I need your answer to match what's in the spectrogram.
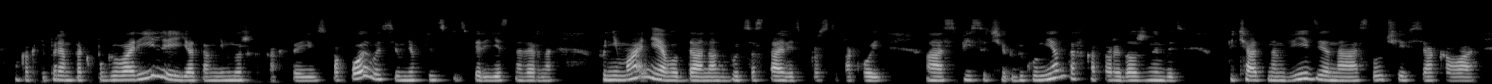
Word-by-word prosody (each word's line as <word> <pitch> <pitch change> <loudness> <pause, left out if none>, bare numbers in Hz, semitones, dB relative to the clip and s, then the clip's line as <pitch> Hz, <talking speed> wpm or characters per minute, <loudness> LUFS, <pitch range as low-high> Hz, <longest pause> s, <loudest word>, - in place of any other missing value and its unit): мы 210 - -8
как-то 195 -3 -9
прям 200 -1 +1
так 195 -1 -5
поговорили, 205 - +3
я 190 -3 +3
там 185 0 -4
немножко 190 +1 -1
как-то 175 - -11
и 170 0 0
успокоилась, 200 +6 +1
и - - -3
у - - -2
меня, 190 0 +2
в 195 - -12
принципе, 195 -1 -7
теперь 195 -2 -4
есть, 180 +1 -1
наверно, 180 0 -3 0.4
понимание. 220 +5 +4
Вот 185 -1 0
да, 185 -1 +6
надо 180 0 0
будет 190 +2 -4
составить 190 -1 0
просто 185 0 -15
такой, 180 0 -2 0.4
а, 185 -1 +4
списочек 200 +2 -8
документов, 230 - 0
которые 195 -2 -2
должны 185 +1 +2
быть 180 -1 -5 0.4
в - - -81
печатном 195 -3 +1
виде 230 +1 +2
на 180 -1 +3
случай 195 +1 -6
всякого 180 -3 -2
190 Hz, 155 wpm, -25 LUFS, 180-205 Hz, 0.4 s, да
